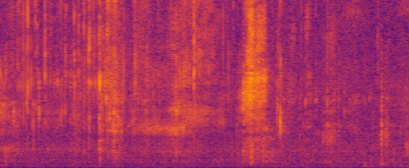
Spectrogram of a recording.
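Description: Faint, close-miked chewing and biting into bone-in chicken wings, with small mouth clicks and a few soft bites, the loudest about two and a half seconds in.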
